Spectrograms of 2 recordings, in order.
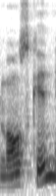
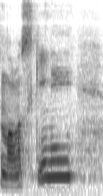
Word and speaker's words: Moleskine: I'm using the word mol skin improperly I I know it is an Italian word and it is usually pronounced molini or at least that's its proper pronunciation I just go with mkin and wrong that may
